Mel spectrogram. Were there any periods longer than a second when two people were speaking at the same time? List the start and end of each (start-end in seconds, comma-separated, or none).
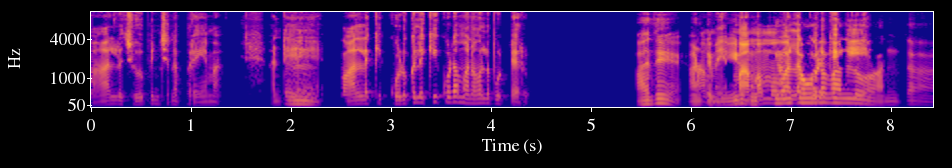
6.1-7.7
